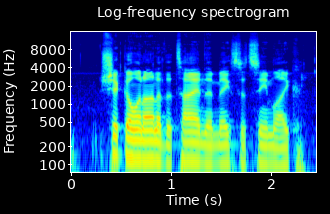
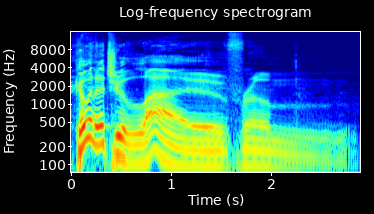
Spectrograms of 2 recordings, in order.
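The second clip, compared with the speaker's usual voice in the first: slow, drawn-out announcer call; ring announcer; 5 semitones lower, 7 dB louder, much slower than usual. Pretend. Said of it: "I'm gonna say everything like a, like a ring announcer".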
